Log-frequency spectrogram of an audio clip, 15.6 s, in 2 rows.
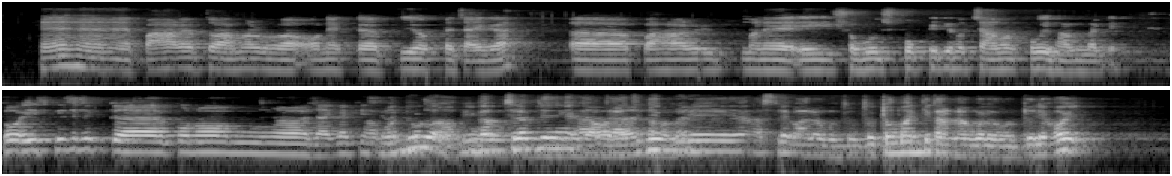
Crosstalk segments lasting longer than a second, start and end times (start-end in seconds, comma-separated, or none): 10.2-12.3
